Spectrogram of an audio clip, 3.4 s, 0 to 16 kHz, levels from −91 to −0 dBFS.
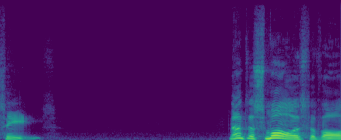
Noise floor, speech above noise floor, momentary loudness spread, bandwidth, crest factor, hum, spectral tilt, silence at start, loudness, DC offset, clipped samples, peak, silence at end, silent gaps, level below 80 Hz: -76 dBFS; 53 dB; 14 LU; 13 kHz; 18 dB; none; -6.5 dB/octave; 0.05 s; -23 LUFS; under 0.1%; under 0.1%; -8 dBFS; 0 s; none; -72 dBFS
